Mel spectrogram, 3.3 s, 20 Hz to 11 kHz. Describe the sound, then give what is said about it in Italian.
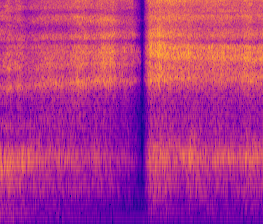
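Deep, slow breathing just after waking: two long, airy breaths with a steady hiss, separated by a brief pause. “Sorrido e faccio 10 respiri profondi”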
